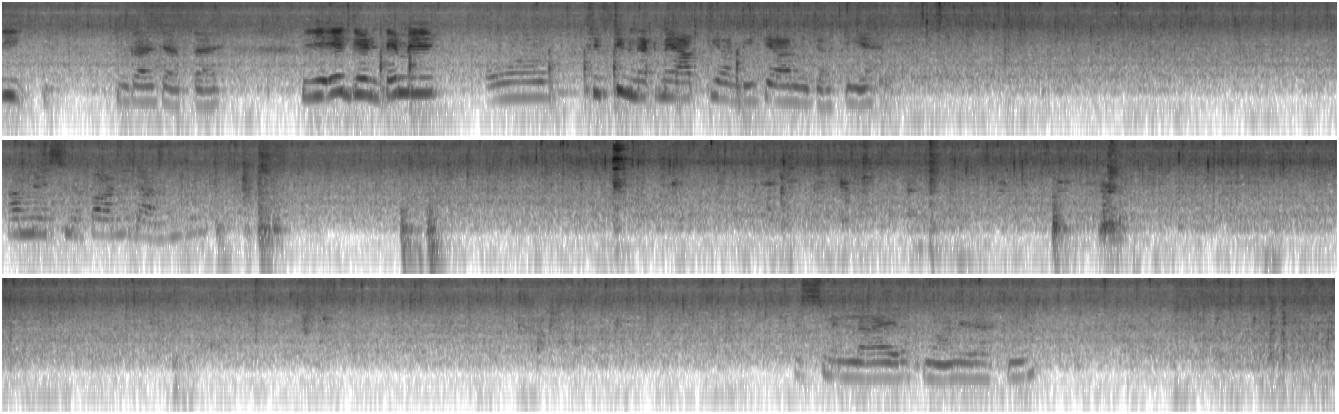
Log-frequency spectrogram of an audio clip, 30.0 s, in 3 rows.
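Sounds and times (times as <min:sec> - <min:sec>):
curry sizzling in oil: 0:00.0 - 0:30.0.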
